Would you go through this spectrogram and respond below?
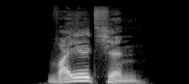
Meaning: diminutive of Weile
- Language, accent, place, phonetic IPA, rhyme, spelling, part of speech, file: German, Germany, Berlin, [ˈvaɪ̯lçən], -aɪ̯lçən, Weilchen, noun, De-Weilchen.ogg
